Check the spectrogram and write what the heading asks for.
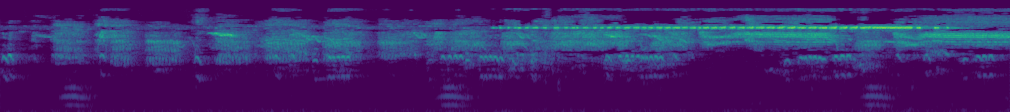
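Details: Hungry, newly hatched bittern chicks in a wild nest beg for food with a thin, rasping, high chatter of quick repeated notes, soft at first, then louder and more insistent, with a steady high insect-like whine behind.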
